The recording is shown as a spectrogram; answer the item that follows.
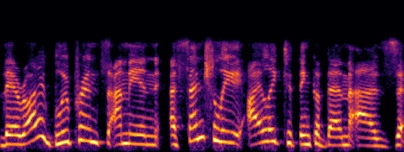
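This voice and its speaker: A woman's fairly high voice with a Scottish accent and lively intonation. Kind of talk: casual chat. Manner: animated.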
